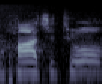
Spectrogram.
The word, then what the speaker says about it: Ponchatoula: It's actually Bosch at a Ponchatoula, Louisiana.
